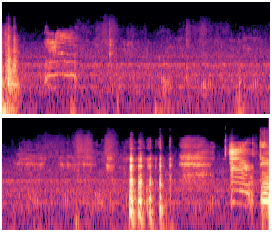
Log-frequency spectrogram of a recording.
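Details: Domestic cat indoors with Shelby, an abandoned mother cat of about two years, and her kitten, the 'blanket monster', being moved back; a short harmonic meow early, soft talking, then clicks and another louder meow near the end.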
